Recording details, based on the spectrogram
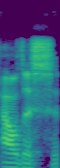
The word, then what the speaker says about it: Aldous: So in the novel, I think Aldous is how you pronounce his first name. I think Aldous Huxley.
